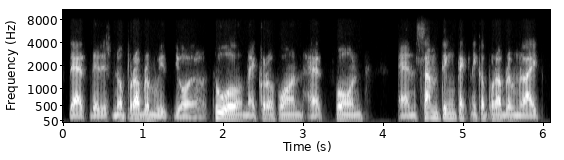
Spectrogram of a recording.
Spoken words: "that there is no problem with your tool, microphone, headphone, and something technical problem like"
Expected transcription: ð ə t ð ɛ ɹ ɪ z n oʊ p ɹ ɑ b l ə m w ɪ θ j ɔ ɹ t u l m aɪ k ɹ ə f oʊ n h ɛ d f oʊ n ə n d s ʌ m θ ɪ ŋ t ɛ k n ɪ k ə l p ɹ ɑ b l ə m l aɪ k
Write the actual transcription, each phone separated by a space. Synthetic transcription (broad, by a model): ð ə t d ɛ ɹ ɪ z n oʊ p ɹ ɑ b l ə m w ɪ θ j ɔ t u l m aɪ k ɹ ə f oʊ n h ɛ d f oʊ n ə n s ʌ m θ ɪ ŋ t ɛ k n ɪ k ə l p ɹ ɑ b l ə m l aɪ k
